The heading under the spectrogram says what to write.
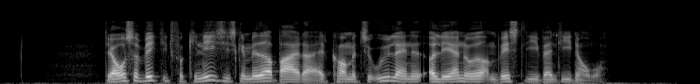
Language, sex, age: Danish, male, 27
